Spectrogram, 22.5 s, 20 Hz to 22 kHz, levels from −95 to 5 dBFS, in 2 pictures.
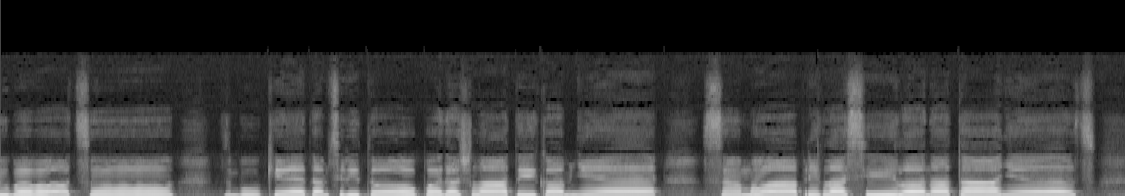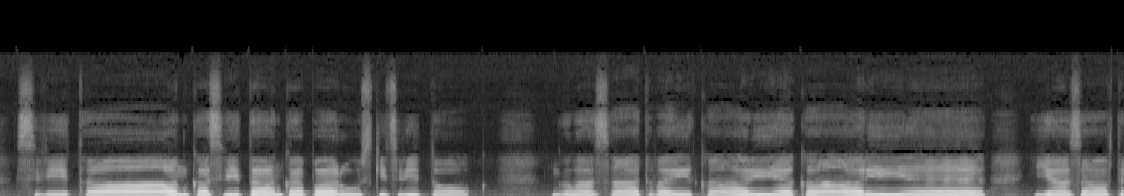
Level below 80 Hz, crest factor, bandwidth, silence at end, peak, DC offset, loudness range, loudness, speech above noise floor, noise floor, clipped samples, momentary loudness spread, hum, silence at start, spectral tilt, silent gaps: -54 dBFS; 14 dB; 14 kHz; 0 s; -4 dBFS; under 0.1%; 5 LU; -16 LUFS; 32 dB; -47 dBFS; under 0.1%; 9 LU; none; 0 s; -5 dB/octave; none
